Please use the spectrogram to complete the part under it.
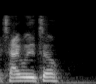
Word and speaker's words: tagliatelle: Tagliatelle? – Yeah.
